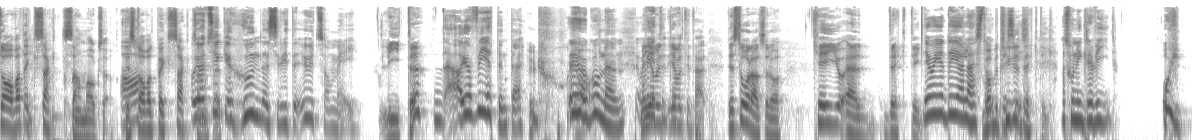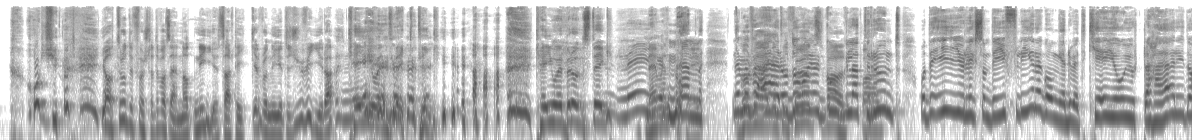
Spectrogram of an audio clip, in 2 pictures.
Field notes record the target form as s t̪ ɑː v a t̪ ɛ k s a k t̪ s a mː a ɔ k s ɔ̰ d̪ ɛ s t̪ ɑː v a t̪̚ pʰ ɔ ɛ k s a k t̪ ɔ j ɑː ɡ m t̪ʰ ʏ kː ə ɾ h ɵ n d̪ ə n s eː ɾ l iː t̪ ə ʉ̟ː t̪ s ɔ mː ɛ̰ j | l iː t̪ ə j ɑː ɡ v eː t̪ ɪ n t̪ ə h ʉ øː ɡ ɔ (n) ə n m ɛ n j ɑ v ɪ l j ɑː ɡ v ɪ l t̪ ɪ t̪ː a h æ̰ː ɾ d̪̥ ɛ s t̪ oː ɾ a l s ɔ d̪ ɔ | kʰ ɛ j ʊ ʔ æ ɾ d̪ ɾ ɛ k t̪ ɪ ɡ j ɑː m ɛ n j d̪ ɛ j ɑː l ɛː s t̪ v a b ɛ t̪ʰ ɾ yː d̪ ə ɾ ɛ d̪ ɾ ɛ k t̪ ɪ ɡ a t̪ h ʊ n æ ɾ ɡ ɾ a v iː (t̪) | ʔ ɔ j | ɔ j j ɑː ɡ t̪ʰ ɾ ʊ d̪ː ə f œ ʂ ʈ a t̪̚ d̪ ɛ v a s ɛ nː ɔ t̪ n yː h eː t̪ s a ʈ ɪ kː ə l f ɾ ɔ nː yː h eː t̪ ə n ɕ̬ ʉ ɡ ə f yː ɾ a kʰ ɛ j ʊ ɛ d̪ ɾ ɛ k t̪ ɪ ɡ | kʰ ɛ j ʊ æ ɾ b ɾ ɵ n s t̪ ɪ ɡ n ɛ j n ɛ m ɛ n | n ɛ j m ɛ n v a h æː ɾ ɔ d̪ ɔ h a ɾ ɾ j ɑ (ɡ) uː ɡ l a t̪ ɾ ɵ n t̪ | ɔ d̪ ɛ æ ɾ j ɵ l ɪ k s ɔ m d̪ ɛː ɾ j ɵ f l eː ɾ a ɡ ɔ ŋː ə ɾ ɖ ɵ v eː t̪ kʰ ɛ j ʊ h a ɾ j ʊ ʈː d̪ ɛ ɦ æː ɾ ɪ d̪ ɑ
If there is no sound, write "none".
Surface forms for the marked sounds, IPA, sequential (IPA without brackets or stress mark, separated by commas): n, d̪, ɡ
